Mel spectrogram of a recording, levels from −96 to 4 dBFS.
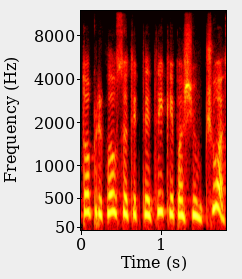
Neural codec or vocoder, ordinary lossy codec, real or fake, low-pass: vocoder, 44.1 kHz, 128 mel bands every 512 samples, BigVGAN v2; Opus, 16 kbps; fake; 10.8 kHz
